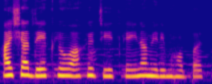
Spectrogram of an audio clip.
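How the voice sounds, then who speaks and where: A woman's voice: a little high, little pitch movement, normal speed, a little mellow, faint music behind, natural voice. A woman voicing a young husband who speaks in a curt, scolding way. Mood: harsh. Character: young husband growing harsh and greedy.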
